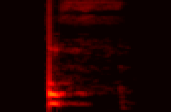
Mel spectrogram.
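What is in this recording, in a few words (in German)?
"bis", German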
